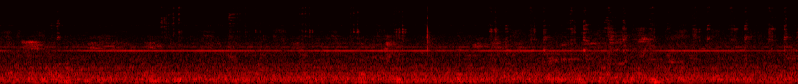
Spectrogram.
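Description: Scissors snip and slice through paper.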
